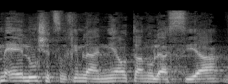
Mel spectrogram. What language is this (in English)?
Hebrew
